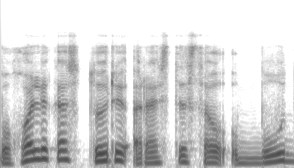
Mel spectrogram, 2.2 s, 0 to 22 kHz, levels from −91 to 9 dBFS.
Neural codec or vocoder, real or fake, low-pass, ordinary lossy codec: none; real; 7.2 kHz; Opus, 16 kbps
